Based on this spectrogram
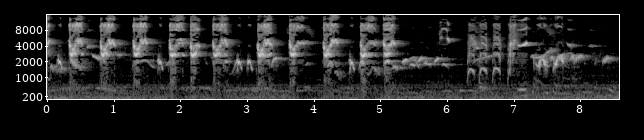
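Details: White-rumped shama, known locally as murai batu, singing a fighting-style song: a rapid run of sharp, rasping high bursts at about two per second, followed by softer whistled slurs and twittering notes.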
